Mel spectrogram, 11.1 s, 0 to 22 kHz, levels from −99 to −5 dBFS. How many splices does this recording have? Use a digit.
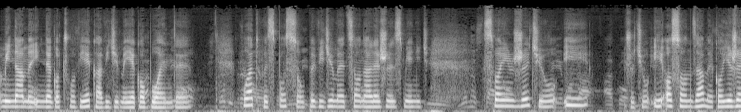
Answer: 1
